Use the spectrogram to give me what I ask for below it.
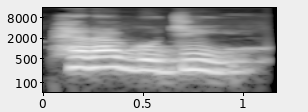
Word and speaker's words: pedagogy: Here it's Y after G. G sounds J. Pedagogy.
